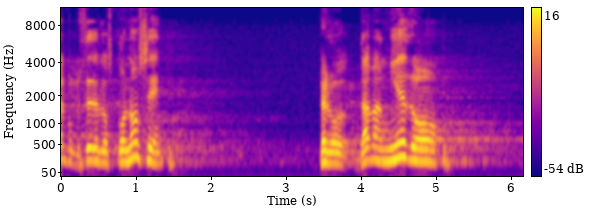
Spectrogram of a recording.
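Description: An older man speaks firmly into a microphone in short phrases, with an echo trailing off after each.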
